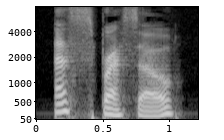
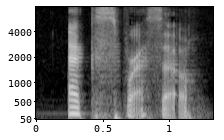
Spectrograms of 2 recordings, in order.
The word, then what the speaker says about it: espresso: Number 1, the word is pronounced espresso, not expresso.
